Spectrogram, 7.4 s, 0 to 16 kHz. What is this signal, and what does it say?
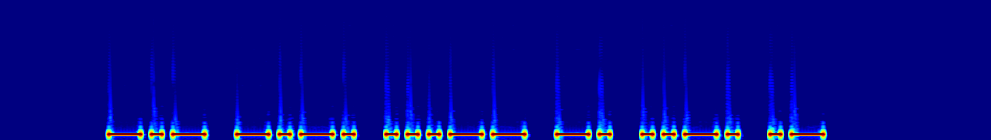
Morse code, heard as a keyed tone, about 15 wpm, 700 Hz. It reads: KC3NFA
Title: USA Call Signs - 6 Characters - Repeated 2x - 15wpm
